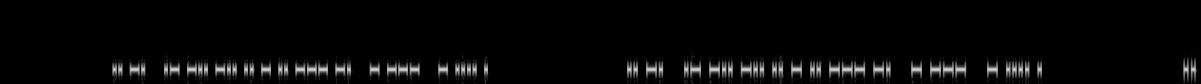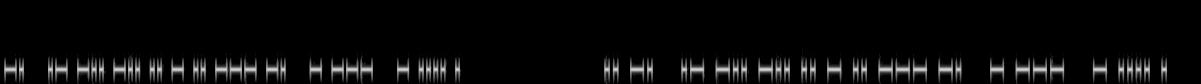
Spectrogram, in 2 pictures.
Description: Morse code, heard as a keyed tone, about 34 wpm, 700 Hz. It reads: IN ADDITION TO THE IN ADDITION TO THE IN ADDITION TO THE IN ADDITION TO THE
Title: Speed-Racing - Sets of 4 Words 28wpm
